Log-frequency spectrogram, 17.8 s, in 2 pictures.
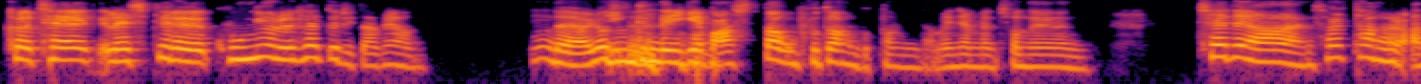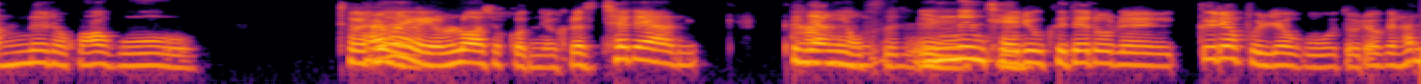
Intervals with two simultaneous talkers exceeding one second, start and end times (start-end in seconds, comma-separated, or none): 13.8-15.3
